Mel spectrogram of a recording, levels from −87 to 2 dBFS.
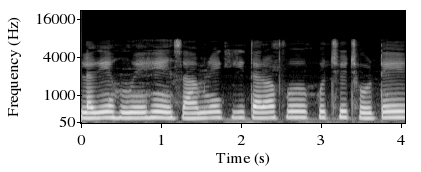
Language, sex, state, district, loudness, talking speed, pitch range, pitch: Hindi, female, Himachal Pradesh, Shimla, -13 LUFS, 120 wpm, 195-210 Hz, 200 Hz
